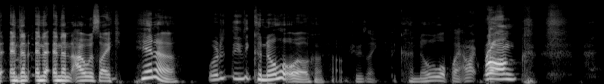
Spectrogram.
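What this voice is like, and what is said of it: Usual voice. Nothing is said of it.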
